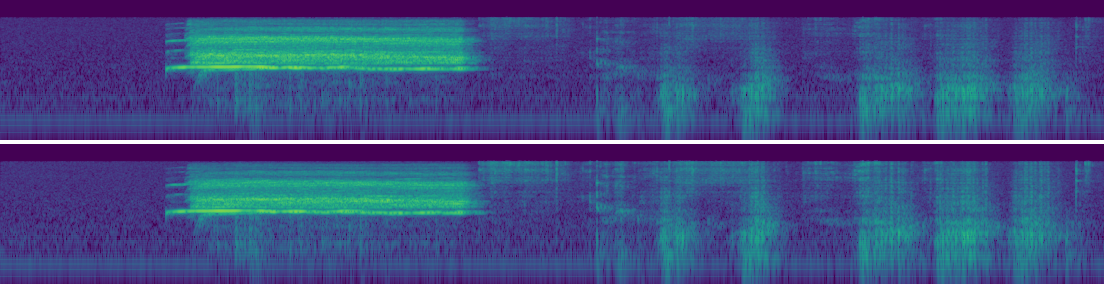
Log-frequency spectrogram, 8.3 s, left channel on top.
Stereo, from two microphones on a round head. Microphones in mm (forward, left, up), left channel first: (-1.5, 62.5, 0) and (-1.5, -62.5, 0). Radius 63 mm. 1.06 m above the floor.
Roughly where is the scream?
Left.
